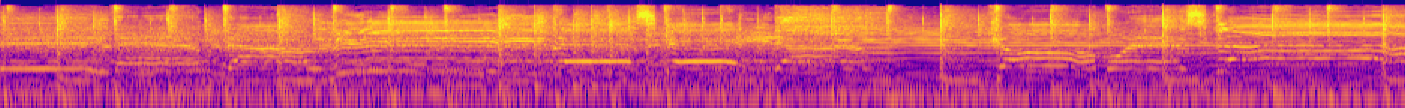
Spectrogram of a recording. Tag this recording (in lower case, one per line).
music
